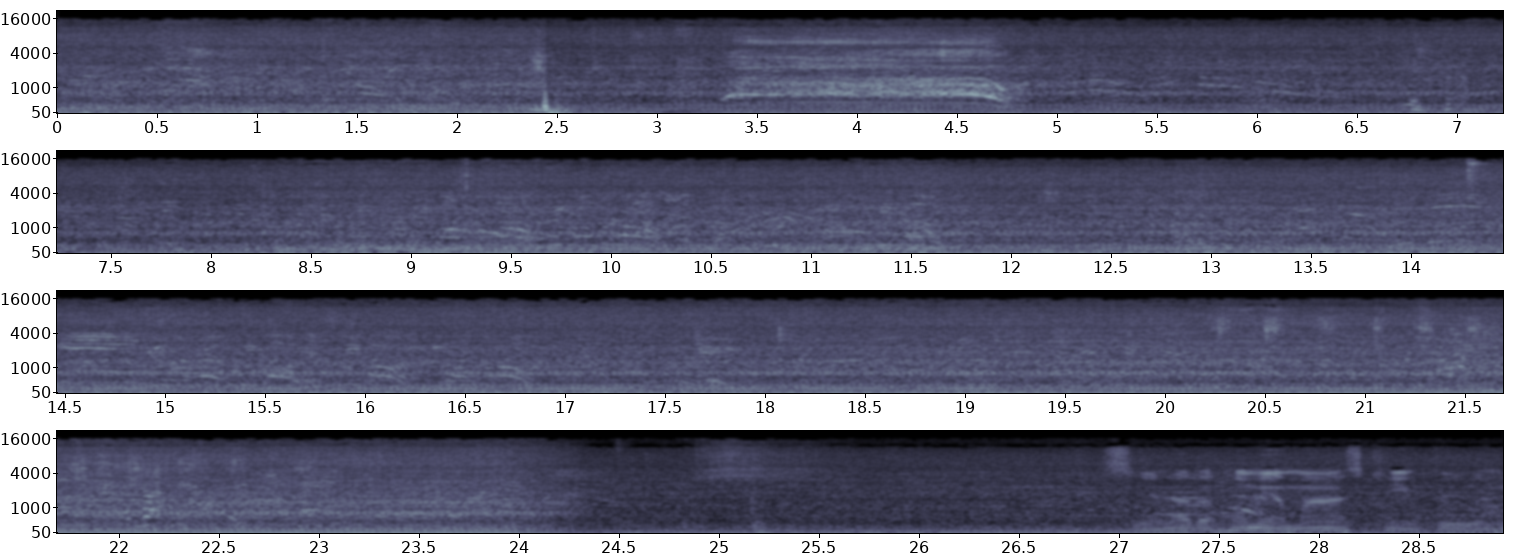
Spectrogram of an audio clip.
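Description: A steady low motor hum with people's voices around it, and a brief high-pitched call about four seconds in. The hum cuts off sharply about four seconds before the end, leaving quieter street sound.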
